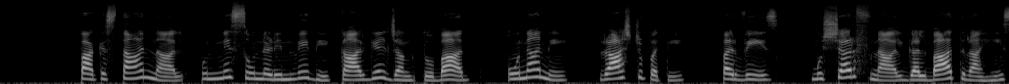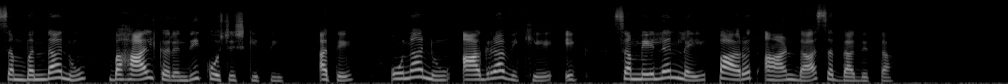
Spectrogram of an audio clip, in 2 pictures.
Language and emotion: Punjabi, neutral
